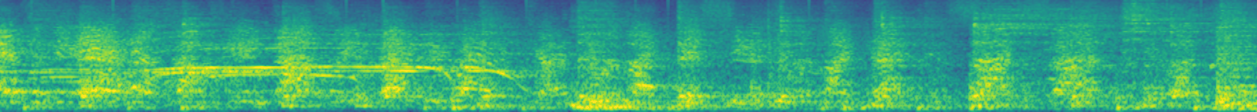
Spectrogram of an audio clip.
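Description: A show choir singing with band accompaniment, many voices together with shouts and a held high note in the first couple of seconds, over a steady beat.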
